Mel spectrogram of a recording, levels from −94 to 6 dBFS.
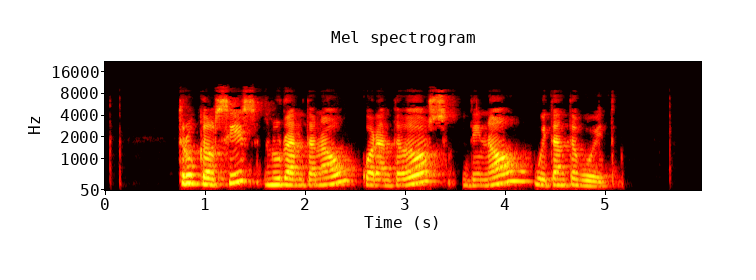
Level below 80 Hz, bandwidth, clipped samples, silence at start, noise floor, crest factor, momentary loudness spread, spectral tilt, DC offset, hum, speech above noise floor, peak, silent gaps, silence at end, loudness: -70 dBFS; 10 kHz; under 0.1%; 0.75 s; -83 dBFS; 20 dB; 8 LU; -4 dB/octave; under 0.1%; none; 62 dB; -2 dBFS; none; 0.9 s; -21 LUFS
